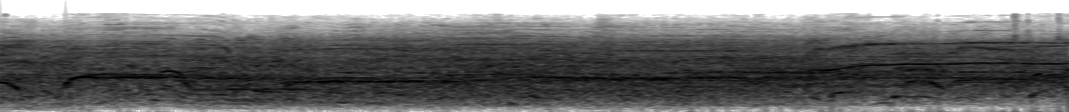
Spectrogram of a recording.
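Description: Large concert crowd cheering, with many high-pitched screams held over it; one scream rises and is held from about six seconds in.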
